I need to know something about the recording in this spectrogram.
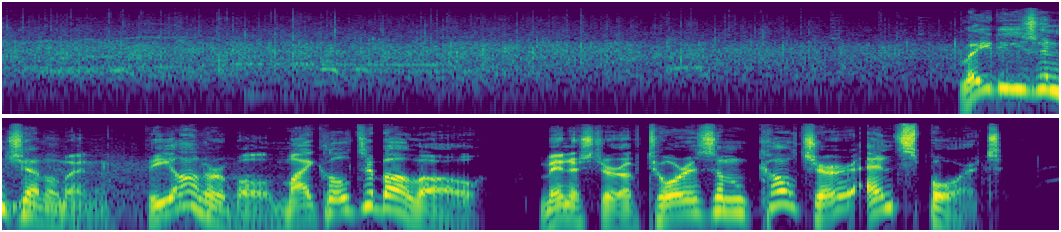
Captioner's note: cheering and Applause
